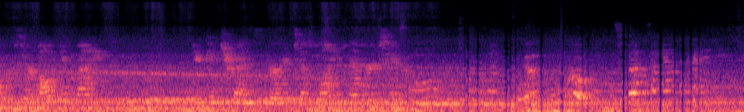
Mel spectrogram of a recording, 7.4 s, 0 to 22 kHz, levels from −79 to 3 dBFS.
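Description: Repeated packet loss (robotic sound) runs from 4.63 to 7.14 s of this sound clip. About twenty short dropouts, none longer than 26 ms, are each patched by stretching the preceding audio, so this stretch turns choppy, with small pieces missing.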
